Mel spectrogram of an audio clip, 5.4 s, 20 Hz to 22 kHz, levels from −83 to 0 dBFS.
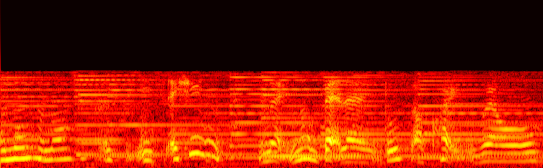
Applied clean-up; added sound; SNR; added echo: none; Harp; 5 dB; none.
